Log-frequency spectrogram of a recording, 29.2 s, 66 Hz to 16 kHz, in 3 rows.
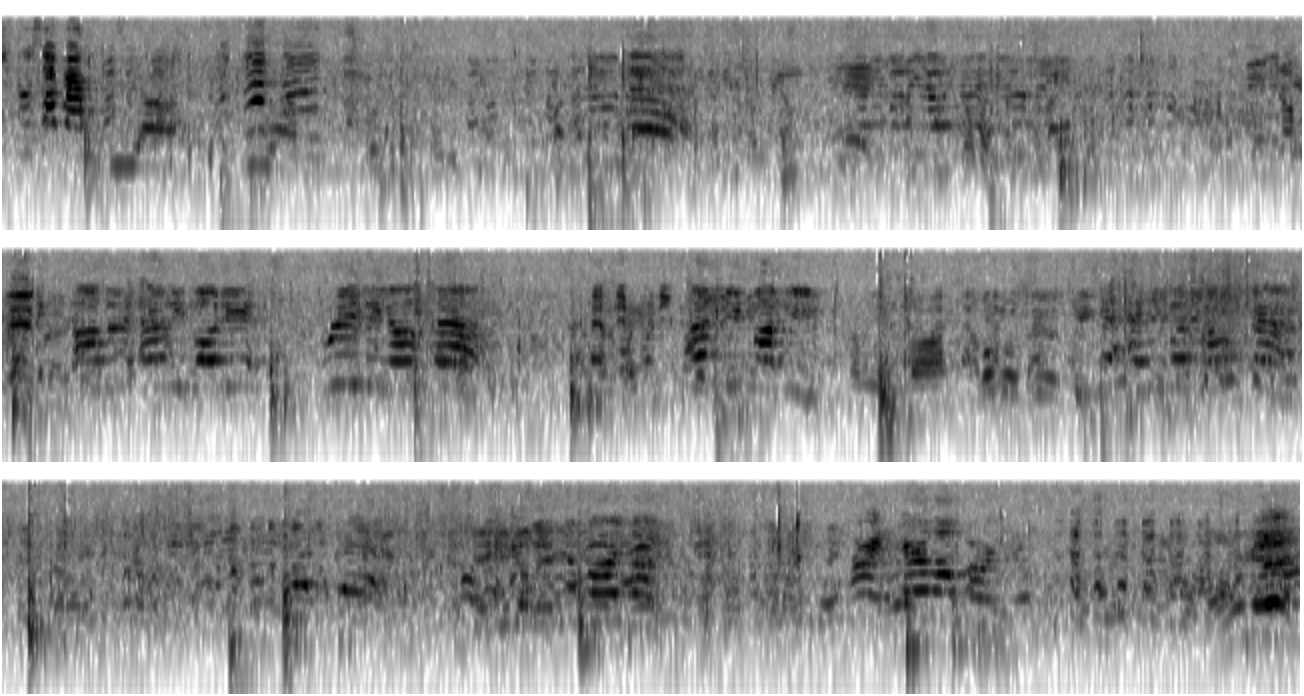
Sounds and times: Boat, Water vehicle: 0.0s - 29.2s.

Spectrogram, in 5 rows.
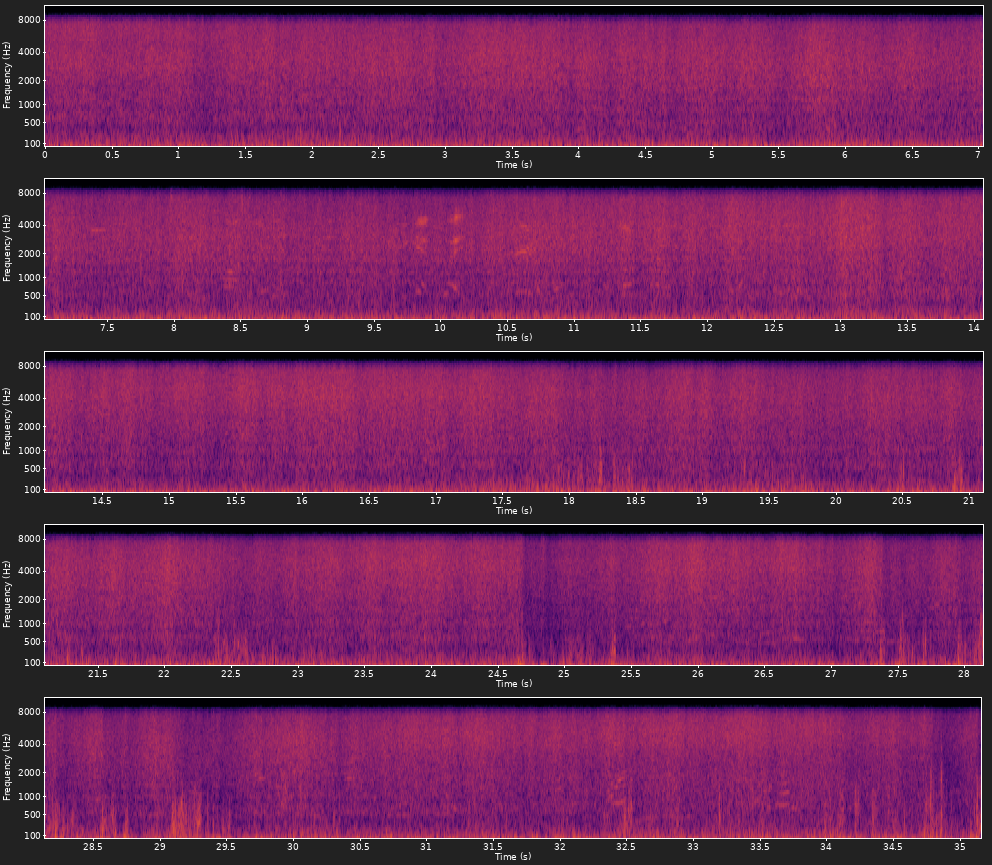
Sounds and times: Waterfall: 0.0s - 35.1s.

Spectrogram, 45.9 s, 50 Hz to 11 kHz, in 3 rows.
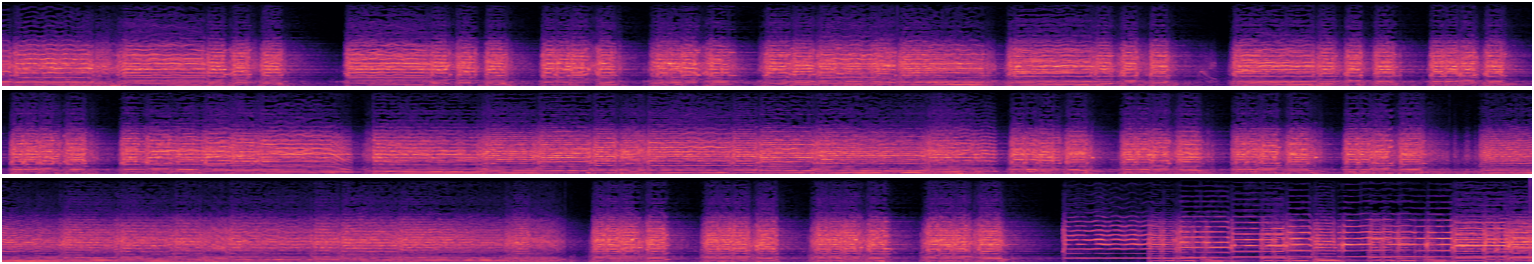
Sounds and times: Guitar: 0.0s - 45.9s.

